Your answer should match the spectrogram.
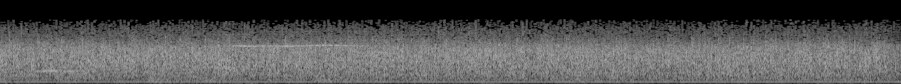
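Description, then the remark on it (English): Steady, loud applause from a sizable crowd, a dense wash of clapping that holds evenly for about nine seconds before cutting off abruptly, with a faint low hum underneath. “Let me give you your applause.”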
